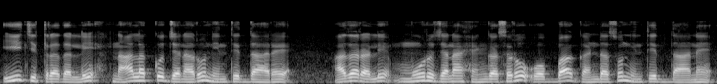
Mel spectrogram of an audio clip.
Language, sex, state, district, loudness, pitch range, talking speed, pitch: Kannada, male, Karnataka, Bangalore, -14 LUFS, 120-165 Hz, 100 wpm, 130 Hz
